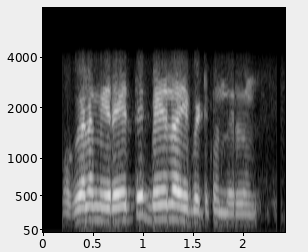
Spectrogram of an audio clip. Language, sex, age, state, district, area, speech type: Telugu, male, 18-30, Andhra Pradesh, Guntur, rural, conversation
